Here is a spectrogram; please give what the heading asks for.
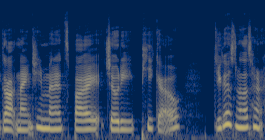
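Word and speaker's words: Picoult: and so we got 19 minutes by Jody Pico do you guys know that how her last name is pronounced Pico and not picolt because I just learned that I watched a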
